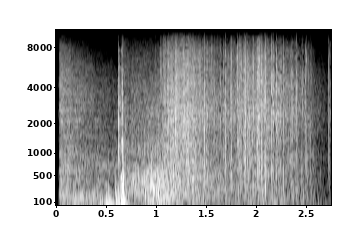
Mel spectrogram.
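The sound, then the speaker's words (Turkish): A sharp firework bang bursts out early, followed by a sustained crackling, hissing roar of more fireworks and commotion that gradually thins out, as angry protesters in Paris, France attack police with stones and fireworks in street clashes after midnight. “Öfkeli grup polislere taş ve havai fişeklerle saldırdı.”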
